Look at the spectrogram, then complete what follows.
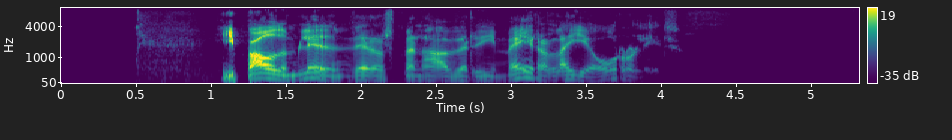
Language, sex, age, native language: Icelandic, male, 50-59, Icelandic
